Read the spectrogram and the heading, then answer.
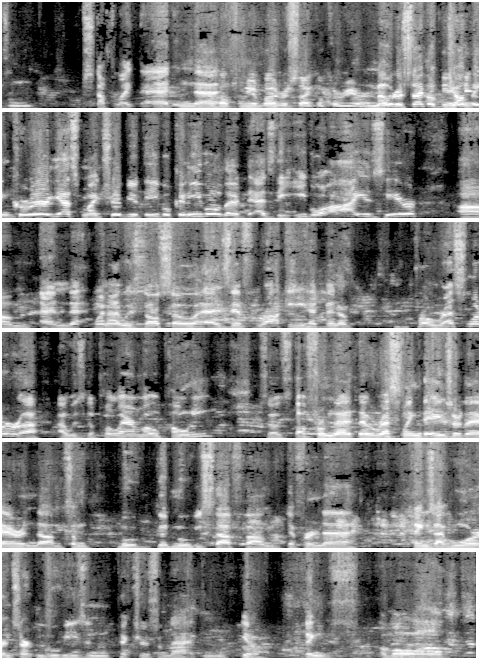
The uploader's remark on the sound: Live from, Atlantic City Boxing Hall of Fame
